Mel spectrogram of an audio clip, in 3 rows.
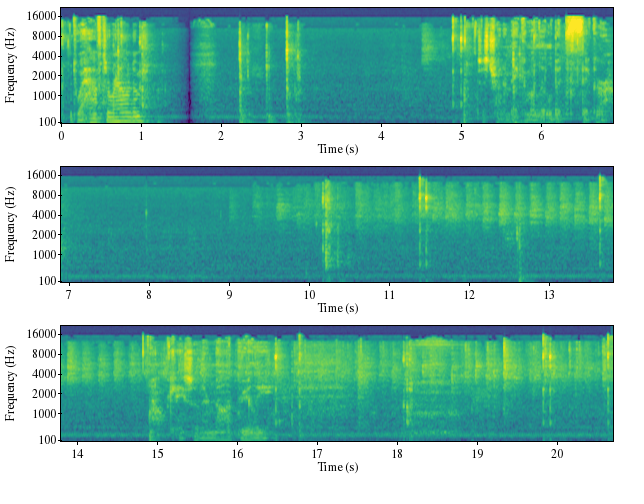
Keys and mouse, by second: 5.6 a, 11.4-16.4 drag.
